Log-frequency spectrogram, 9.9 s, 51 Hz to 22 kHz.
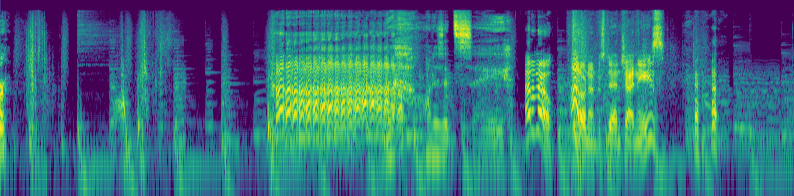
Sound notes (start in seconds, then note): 3.4 laughs manically; 4.5 sighs; 8.6 chuckles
